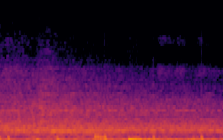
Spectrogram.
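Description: Stripped-back, muffled section of an electronic house/techno DJ mix: a low kick drum thudding about twice a second under a faint steady held tone, with the high end of the music gone.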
